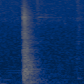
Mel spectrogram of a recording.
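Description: cat scratching

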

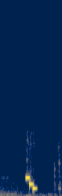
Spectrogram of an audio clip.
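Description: phone keypad dialing tones

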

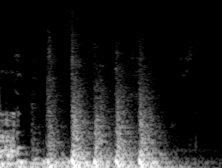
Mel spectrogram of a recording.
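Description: knocking on a door

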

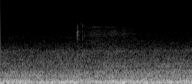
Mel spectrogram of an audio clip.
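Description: car interior driving noise

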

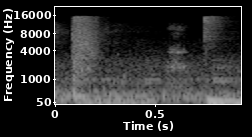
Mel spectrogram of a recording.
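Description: wind noise

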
